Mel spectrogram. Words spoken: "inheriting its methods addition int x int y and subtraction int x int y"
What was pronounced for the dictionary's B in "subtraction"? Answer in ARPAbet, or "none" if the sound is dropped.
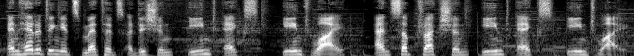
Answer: B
